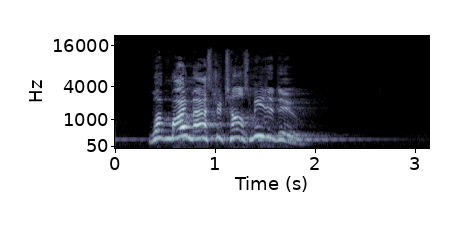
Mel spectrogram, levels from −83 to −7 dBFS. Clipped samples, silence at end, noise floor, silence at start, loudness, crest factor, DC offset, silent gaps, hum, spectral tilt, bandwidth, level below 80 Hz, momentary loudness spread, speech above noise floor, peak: under 0.1%; 1.05 s; -72 dBFS; 0.35 s; -28 LUFS; 20 dB; under 0.1%; none; none; -3 dB/octave; 15 kHz; -74 dBFS; 16 LU; 44 dB; -10 dBFS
